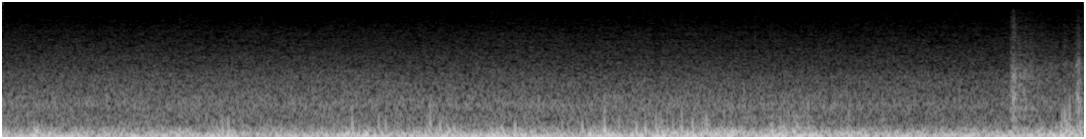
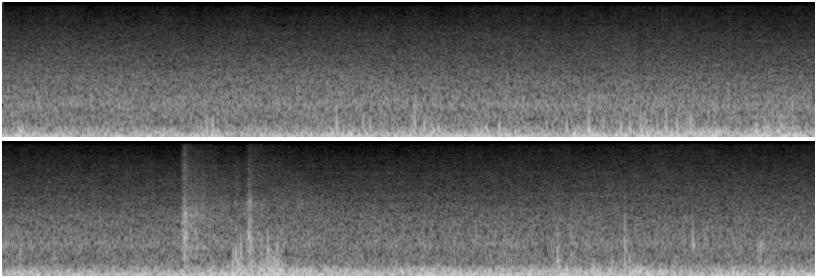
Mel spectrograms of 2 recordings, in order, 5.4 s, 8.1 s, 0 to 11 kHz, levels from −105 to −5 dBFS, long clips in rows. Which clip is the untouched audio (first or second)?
first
